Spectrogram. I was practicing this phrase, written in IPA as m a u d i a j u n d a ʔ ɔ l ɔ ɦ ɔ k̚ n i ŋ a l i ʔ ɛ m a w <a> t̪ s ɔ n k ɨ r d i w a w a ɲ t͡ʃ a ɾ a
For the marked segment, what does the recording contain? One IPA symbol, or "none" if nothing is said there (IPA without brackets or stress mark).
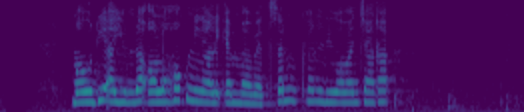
ɛ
